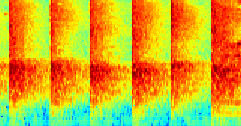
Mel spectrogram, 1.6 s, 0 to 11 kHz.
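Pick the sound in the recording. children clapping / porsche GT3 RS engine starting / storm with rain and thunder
children clapping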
